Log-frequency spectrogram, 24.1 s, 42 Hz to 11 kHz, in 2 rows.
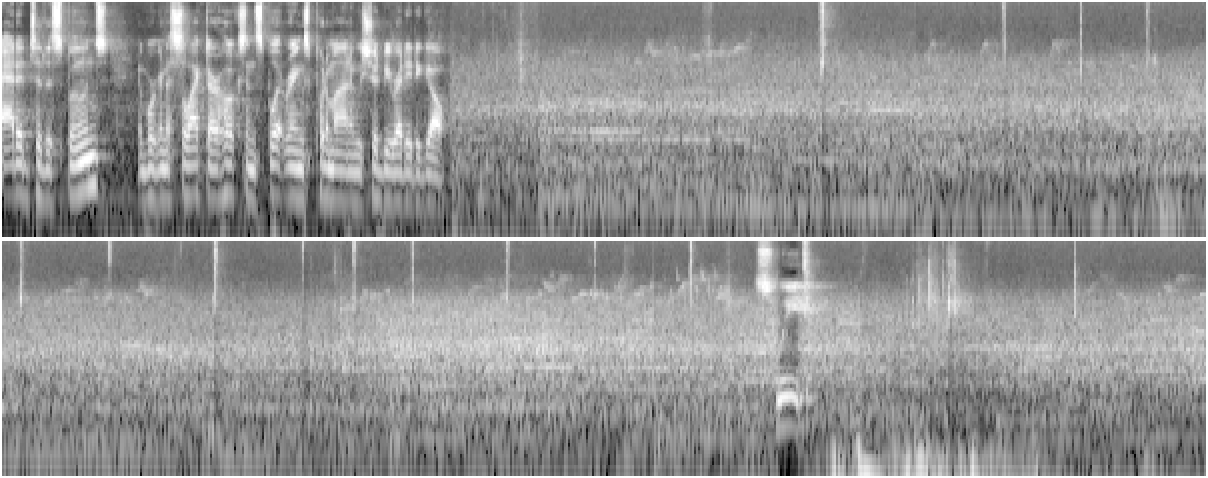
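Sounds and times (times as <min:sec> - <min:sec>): low hum and hiss: 0:00.0 - 0:24.0.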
